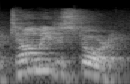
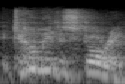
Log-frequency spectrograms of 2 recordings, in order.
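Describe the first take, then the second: First: Put-on high, louder child's holler, pushing harder; insist, louder this time. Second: Put-on higher child's holler; a kid demanding a story, pitched up. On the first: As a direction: kid hollers harder at uncle for the story.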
